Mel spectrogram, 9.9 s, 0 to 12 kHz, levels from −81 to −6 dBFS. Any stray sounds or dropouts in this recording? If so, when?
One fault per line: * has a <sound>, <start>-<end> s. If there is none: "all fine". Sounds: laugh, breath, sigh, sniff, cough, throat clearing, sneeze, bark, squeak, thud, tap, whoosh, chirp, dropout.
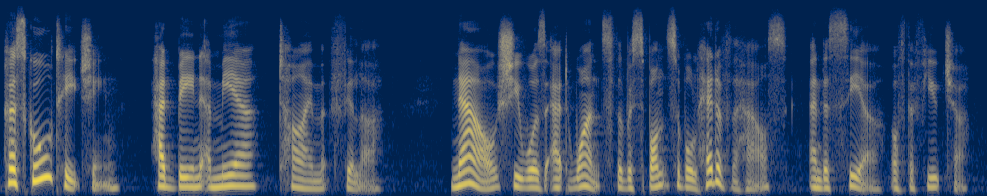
all fine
